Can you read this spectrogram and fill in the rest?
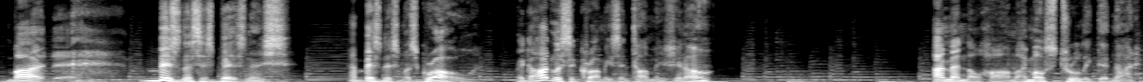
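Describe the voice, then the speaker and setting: A man's voice: low-pitched, huge pitch swings, unhurried, pauses often, bright, forceful tone, faint music behind, voice pushed down, full character voice. A man voicing a greedy, defiant factory tycoon in a storybook, emphatic and self-justifying in rhyme. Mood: unapologetic, defensive. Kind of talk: rhyming storybook character voice.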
